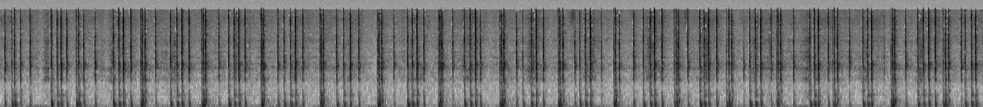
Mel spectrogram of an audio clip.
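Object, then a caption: Plastic pail. An empty, medium white plastic ice cream pail sits upside down while fingertips and nails tap quickly on its sides. The taps come in a rapid, uneven flurry of short, hollow low thumps mixed with light clicky nail ticks, each dying away almost at once.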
